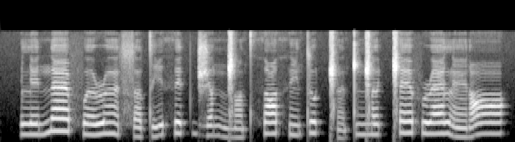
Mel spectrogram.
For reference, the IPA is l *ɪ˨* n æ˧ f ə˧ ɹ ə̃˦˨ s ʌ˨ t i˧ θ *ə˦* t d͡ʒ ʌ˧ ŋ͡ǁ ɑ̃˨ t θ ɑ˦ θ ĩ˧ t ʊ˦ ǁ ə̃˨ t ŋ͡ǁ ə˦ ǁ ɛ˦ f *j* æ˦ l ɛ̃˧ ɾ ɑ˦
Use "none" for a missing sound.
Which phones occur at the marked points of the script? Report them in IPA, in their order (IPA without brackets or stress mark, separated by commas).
ɪ˨, ɪ˦, ɹ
